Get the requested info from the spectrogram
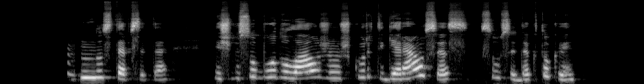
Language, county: Lithuanian, Kaunas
